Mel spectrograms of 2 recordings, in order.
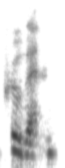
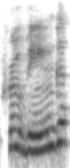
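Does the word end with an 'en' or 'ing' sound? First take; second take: en; ing. First: The ending is a relaxed, reduced 'en'. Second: The ending is a full, crisp 'ing'. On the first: It follows looser, more soulful diction. The speaker calls it right. "you don't need to be so precise, and you'll say proven" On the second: It follows precise classical diction. The speaker calls it wrong. "in legit musical theater, it would say proving, ing"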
